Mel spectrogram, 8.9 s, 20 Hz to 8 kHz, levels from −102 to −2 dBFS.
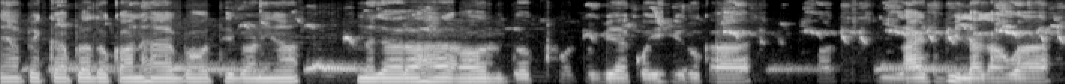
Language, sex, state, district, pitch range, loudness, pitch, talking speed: Hindi, male, Bihar, Jahanabad, 125-135 Hz, -23 LUFS, 130 Hz, 130 wpm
